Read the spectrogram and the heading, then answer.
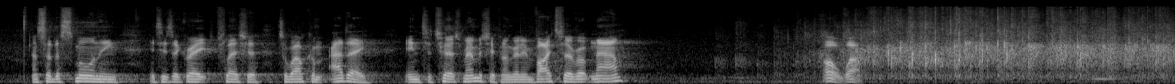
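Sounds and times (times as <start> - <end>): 
speech: 0.3 - 6.4, 8.2 - 8.9
audience applause: 7.5 - 11.7.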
